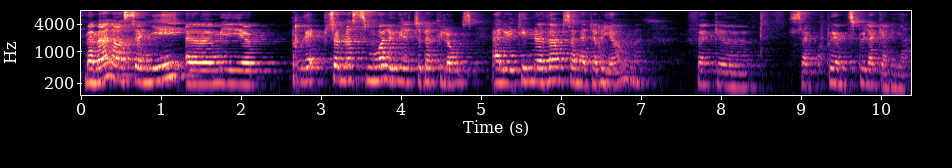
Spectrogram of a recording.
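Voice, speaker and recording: A wry, lively Québécois woman in her sixties tells family stories, stopping on hesitant fillers along the way. Her voice is picked up from some distance. It rings in a very echoey room. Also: mid-range voice, moderate pace. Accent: Québécois French. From Quebec. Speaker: interview participant. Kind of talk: storytelling in a group interview.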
